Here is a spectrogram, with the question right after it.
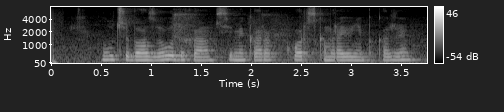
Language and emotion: Russian, neutral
